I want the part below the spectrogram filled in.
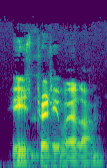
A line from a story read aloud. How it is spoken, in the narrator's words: Professor McHugh said in a low voice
